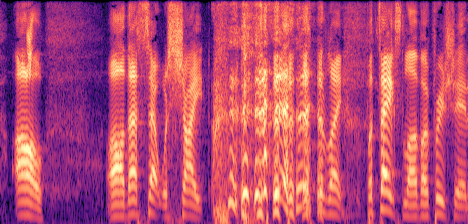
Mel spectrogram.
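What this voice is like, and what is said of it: Attempted Cockney accent. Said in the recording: “That was my Cockney accent. Anyways, I tried.”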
